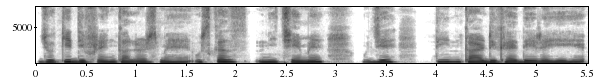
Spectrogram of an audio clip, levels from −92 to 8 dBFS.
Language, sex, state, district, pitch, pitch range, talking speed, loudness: Hindi, female, Arunachal Pradesh, Papum Pare, 210 Hz, 200-230 Hz, 175 wpm, -15 LUFS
